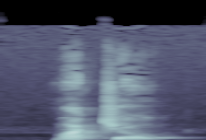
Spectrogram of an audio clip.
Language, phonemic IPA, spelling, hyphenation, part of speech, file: Dutch, /ˈmɑ.tʃoː/, macho, ma‧cho, adjective / noun, Nl-macho.ogg
- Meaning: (adjective) macho (pertaining to machismo); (noun) a macho male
